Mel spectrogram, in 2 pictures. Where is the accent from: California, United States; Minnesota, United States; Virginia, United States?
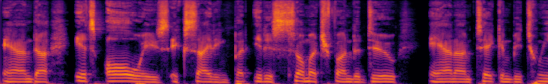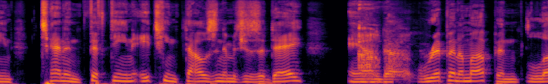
California, United States; Sacramento; from Sacramento, California.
